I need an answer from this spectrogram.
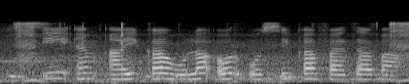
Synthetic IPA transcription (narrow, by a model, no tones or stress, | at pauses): iːɛmaːikaɦoːlaʔɔːɾoːsekafaːjd̪abaː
